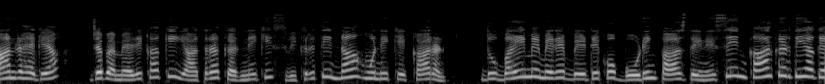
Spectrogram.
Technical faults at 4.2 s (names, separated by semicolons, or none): transcoding between lossy codecs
